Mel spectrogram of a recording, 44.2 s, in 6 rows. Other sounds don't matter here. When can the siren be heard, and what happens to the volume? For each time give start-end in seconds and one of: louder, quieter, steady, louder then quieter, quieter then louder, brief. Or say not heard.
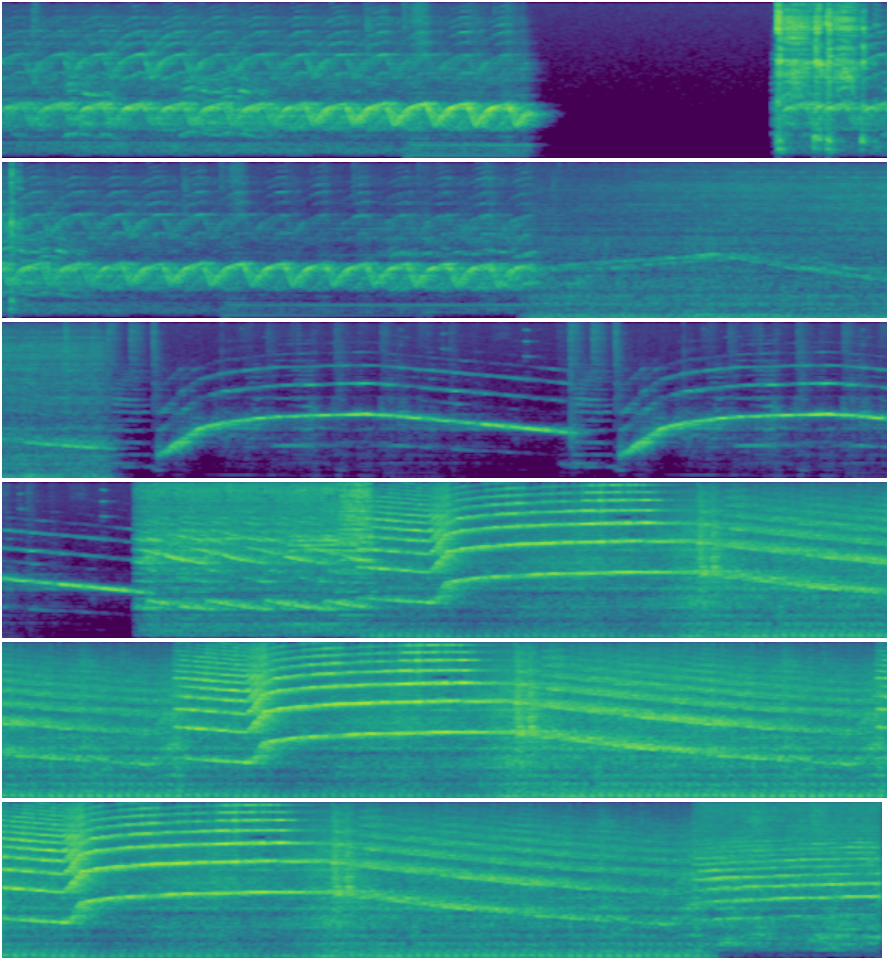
0.0-4.5 louder
6.5-44.1 louder.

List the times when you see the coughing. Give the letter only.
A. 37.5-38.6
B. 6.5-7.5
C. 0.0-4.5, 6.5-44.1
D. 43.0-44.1
B.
